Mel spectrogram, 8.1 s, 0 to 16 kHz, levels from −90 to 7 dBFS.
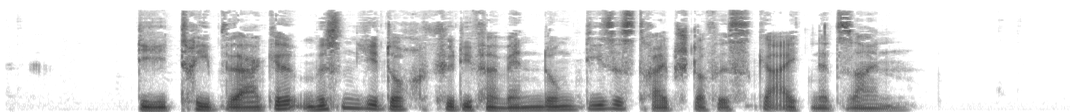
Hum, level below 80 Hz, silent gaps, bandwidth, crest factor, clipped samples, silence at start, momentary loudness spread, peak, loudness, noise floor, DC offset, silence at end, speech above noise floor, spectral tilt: none; -42 dBFS; none; 11.5 kHz; 22 dB; under 0.1%; 1.05 s; 5 LU; -2 dBFS; -23 LUFS; -79 dBFS; under 0.1%; 1.25 s; 56 dB; -4 dB/octave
